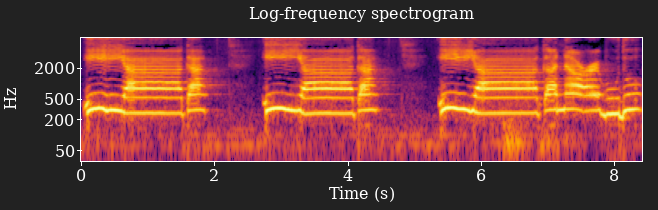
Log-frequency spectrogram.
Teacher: یا مشدد ہے، الف کو یا کے ساتھ سختی سے ملائیں گے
